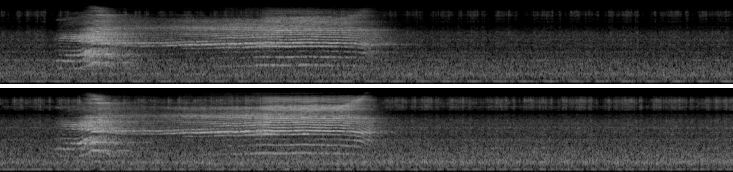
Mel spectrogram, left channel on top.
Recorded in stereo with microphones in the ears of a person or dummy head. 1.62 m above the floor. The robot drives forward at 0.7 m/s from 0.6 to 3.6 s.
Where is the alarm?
No alarm in this recording.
